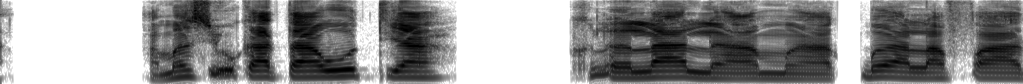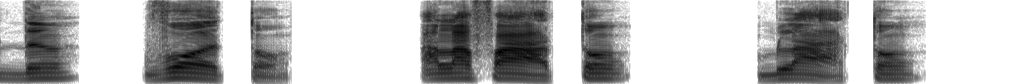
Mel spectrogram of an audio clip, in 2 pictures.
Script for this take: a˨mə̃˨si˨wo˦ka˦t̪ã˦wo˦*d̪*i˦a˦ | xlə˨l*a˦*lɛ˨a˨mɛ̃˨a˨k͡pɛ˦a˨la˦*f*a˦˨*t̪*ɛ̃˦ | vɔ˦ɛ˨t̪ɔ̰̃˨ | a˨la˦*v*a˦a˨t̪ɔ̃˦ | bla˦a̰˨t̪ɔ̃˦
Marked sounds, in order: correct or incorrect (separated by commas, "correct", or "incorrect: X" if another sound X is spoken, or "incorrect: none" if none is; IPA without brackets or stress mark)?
incorrect: t̪, correct, correct, incorrect: d̪, incorrect: f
